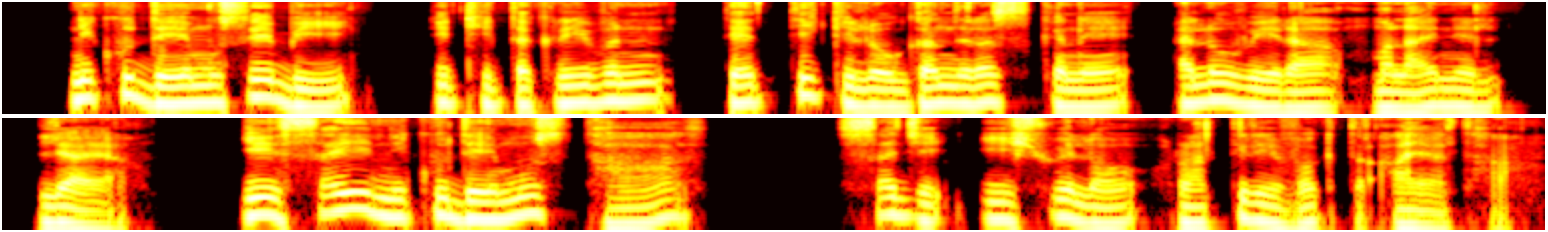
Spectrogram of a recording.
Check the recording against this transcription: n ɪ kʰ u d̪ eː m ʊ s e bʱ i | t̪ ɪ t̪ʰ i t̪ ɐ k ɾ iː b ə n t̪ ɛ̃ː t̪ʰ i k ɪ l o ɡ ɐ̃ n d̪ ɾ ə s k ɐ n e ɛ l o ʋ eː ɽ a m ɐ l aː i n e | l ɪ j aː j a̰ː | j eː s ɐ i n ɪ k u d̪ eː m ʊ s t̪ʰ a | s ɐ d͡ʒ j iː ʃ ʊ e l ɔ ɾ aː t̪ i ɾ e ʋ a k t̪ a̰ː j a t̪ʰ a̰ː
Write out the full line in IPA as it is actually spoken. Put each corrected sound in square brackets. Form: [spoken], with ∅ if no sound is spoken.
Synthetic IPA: n ɪ [k] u d̪ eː m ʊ s e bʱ i | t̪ ɪ t̪ʰ i t̪ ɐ k ɾ iː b ə n t̪ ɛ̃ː [t̪] i k ɪ l o ɡ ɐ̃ n d̪ ɾ ə s k ɐ n e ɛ l o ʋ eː [ɾ] a m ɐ l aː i n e | l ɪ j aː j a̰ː | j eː s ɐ i n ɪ k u d̪ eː m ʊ s t̪ʰ a | s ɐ d͡ʒ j iː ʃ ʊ e l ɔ ɾ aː t̪ i ɾ e ʋ [ɐ] k t̪ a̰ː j a t̪ʰ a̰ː

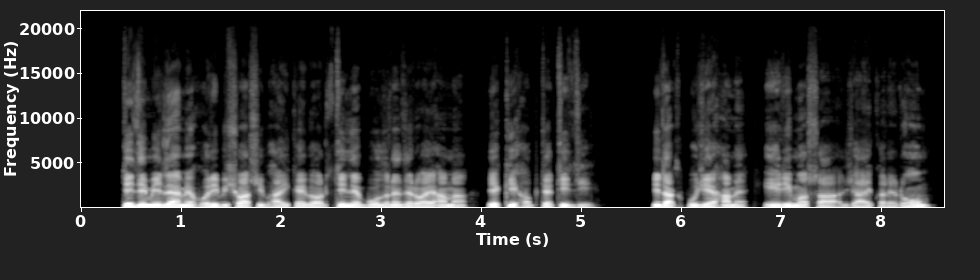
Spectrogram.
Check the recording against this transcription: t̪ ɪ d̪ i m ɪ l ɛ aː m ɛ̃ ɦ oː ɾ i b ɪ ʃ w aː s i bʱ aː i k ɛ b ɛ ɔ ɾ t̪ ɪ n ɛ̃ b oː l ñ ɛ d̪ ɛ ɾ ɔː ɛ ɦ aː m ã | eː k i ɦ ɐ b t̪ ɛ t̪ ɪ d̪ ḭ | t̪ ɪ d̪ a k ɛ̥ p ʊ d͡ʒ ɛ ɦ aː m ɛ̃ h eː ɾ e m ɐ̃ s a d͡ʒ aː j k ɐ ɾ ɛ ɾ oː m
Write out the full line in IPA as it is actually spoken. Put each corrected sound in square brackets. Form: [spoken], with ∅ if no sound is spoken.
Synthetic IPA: t̪ ɪ d̪ i m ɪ l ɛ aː m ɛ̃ ɦ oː ɾ i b ɪ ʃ w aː s i bʱ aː i k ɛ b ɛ ɔ ɾ t̪ ɪ n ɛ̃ b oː l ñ ɛ d̪ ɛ ɾ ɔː ɛ ɦ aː m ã | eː k i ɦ ɐ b t̪ ɛ t̪ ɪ d̪ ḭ | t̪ ɪ d̪ a k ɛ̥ p ʊ d͡ʒ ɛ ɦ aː m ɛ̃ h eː ɾ [i] m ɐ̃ s a d͡ʒ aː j k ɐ ɾ ɛ ɾ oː m

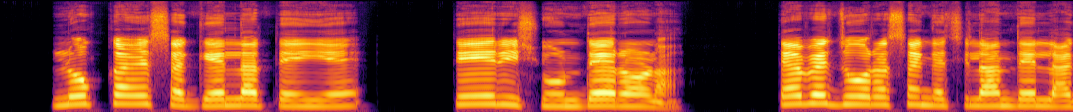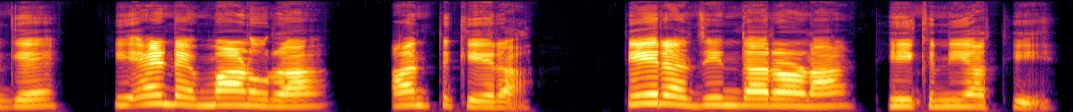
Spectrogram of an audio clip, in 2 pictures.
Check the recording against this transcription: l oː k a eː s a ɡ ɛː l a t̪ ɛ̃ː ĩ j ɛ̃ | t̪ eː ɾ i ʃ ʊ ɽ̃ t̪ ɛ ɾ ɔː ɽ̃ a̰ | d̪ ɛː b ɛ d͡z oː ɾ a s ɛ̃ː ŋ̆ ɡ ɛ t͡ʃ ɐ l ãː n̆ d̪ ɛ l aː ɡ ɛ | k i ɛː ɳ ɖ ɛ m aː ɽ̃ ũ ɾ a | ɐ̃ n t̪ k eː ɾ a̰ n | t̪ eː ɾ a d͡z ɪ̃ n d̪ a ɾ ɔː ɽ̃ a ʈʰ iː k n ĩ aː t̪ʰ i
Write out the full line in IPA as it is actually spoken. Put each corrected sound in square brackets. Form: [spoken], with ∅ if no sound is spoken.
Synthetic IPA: l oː k a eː s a ɡ ɛː l a t̪ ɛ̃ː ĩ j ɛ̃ | t̪ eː ɾ i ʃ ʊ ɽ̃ [d̪] ɛ ɾ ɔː ɽ̃ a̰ | [t̪] ɛː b ɛ d͡z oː ɾ a s ɛ̃ː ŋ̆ ɡ ɛ t͡ʃ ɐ l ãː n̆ d̪ ɛ l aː ɡ ɛ | k i ɛː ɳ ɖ ɛ m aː ɽ̃ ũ ɾ a | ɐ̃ n t̪ k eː ɾ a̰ [∅] | t̪ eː ɾ a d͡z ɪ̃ n d̪ a ɾ ɔː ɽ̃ a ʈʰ iː k n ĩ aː t̪ʰ i

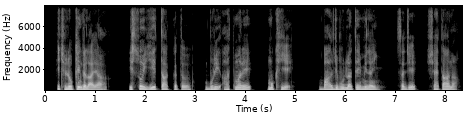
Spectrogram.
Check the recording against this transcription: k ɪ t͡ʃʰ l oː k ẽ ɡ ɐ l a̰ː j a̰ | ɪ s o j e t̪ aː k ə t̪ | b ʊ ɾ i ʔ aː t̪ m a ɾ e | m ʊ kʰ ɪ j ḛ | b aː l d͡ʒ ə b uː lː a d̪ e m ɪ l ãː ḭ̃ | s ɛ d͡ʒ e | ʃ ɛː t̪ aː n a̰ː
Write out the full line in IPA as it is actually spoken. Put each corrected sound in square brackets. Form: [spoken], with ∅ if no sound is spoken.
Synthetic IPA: k ɪ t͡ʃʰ l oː k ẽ ɡ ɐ l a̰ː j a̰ | ɪ s o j e t̪ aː k ə t̪ | b ʊ ɾ i ʔ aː t̪ m a ɾ e | m ʊ kʰ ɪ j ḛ | b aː l d͡ʒ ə b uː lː a [t̪] e m ɪ l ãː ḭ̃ | s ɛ d͡ʒ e | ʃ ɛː t̪ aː n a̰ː

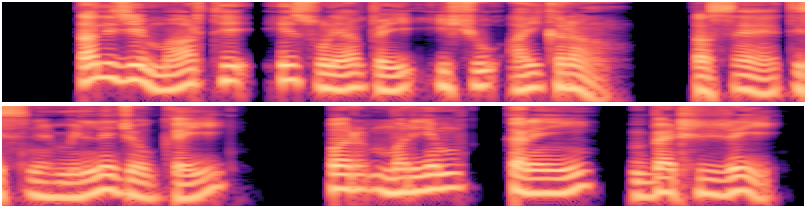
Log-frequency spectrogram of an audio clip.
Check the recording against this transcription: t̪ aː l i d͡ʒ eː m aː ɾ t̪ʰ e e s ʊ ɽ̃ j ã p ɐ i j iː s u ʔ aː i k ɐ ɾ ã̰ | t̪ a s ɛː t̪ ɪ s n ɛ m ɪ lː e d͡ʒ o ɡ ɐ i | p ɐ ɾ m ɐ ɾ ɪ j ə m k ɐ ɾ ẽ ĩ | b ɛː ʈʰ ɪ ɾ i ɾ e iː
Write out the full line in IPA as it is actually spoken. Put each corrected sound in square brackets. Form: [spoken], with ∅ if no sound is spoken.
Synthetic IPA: t̪ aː l i d͡ʒ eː m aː ɾ t̪ʰ e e s ʊ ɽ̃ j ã p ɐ i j iː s u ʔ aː i k ɐ ɾ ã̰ | t̪ a s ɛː t̪ ɪ s n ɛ m ɪ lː e d͡ʒ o ɡ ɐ i | p ɐ ɾ m ɐ ɾ ɪ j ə m k ɐ ɾ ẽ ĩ | b ɛː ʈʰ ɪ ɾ i ɾ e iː

